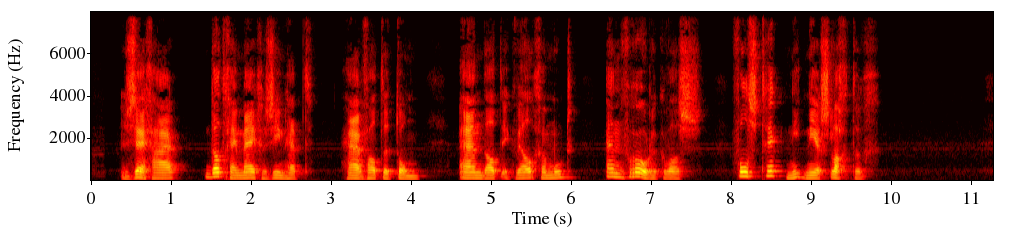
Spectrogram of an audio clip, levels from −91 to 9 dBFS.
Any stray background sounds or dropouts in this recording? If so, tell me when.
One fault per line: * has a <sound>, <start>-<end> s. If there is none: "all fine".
all fine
